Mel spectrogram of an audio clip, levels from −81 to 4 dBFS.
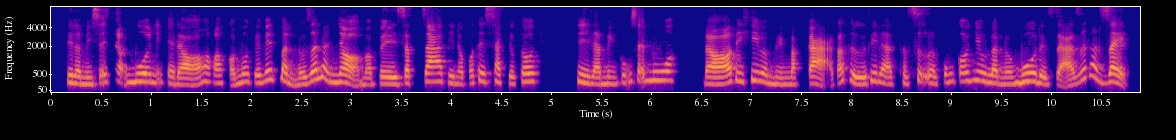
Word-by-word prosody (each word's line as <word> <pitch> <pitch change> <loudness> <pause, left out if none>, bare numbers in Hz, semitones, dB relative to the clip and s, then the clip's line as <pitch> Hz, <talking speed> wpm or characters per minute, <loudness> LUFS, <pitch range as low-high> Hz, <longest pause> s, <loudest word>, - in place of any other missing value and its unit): thì 235 - +2
là 215 - +2
mình 195 -1 -2
sẽ 195 - -4
chọn 240 +1 -3
mua 265 0 +5
những 250 0 -6
cái 210 - -5
đó, 180 -2 +2
hoặc 265 -2 -3
là 225 - -1
có - - -3
một 250 +3 -2
cái 230 - -1
vết 315 +4 -1
bẩn 180 - 0
nó 185 +2 -2
rất 305 - +4
là 380 - +2
nhỏ 240 -3 +3
mà 185 - -4
về 200 -1 +3
giặt 210 +2 -1
ra 265 0 +5
thì 220 - -3
nó 195 -2 -6
có 210 +2 -7
thể 270 - -1
sạch 250 -2 -4
được 205 - -3
thôi, 260 +1 +3 0.4
thì 240 -4 0
là 195 -2 +1
mình 200 0 -6
cũng 235 +4 -8
sẽ - - -4
mua. 300 0 0 0.3
Đó, 200 +3 +7
thì 280 - -3
khi 295 +3 -3
mà 265 - +1
mình 200 -4 -5
mặc 185 -1 -3
cả 210 - +3
các - - -1
thứ 395 -3 +3
thì 280 - -4
là 215 -5 0
thực 205 -2 -8
sự - - -4
là 215 - -3
cũng 250 +5 -9
có 270 - -1
nhiều 285 -1 -1
lần 225 -4 +1
mà 195 - -3
mua 260 +6 +3
được 220 -6 0
giá 195 - 0
rất 340 +7 -4
là 425 - +2
rẻ 250 -3 +4
235 Hz, 340 wpm, -22 LUFS, 200-265 Hz, 0.4 s, Đó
